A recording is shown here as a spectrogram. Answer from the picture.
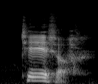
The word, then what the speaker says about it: Tito: Tato. – Do you know that's just the way they pronounced it? And in the script, it's Tito? – Oh, I didn't know that. – Yeah, T-I-T-O.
